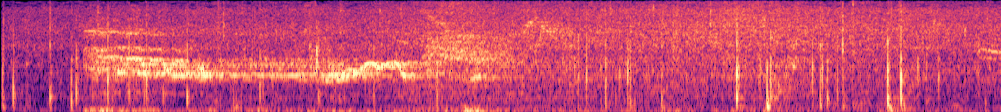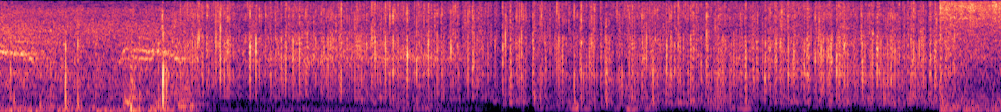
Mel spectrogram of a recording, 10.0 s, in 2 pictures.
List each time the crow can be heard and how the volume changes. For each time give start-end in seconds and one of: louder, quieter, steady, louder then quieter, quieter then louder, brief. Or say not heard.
1.8-7.3 quieter.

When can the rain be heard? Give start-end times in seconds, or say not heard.
0.0-9.9.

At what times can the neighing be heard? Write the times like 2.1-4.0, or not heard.
0.4-2.5.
